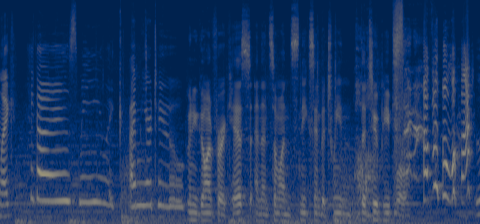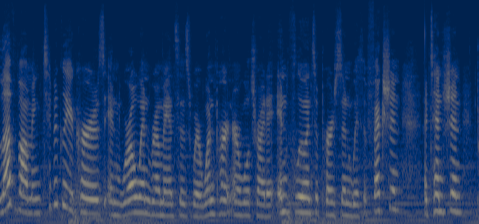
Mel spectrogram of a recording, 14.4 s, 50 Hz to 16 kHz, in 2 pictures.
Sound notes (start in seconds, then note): 5.3 laughs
